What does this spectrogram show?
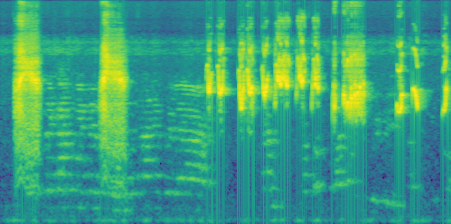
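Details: Long-tailed shrike in full, energetic song used as a lure to provoke sluggish shrikes: two loud harsh rasping bursts, then a quick run of varied high chirps and short whistled notes.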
